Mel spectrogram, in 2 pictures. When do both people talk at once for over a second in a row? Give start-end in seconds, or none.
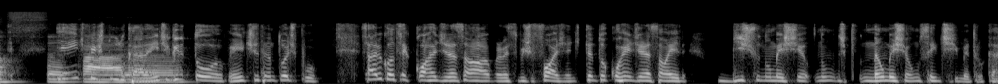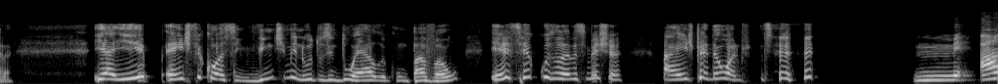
0.5-1.9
